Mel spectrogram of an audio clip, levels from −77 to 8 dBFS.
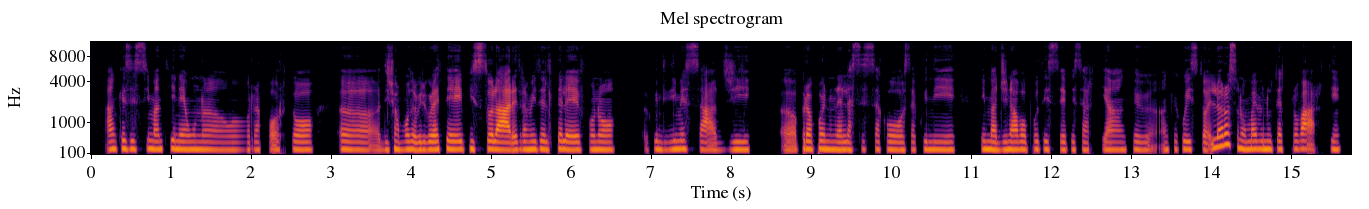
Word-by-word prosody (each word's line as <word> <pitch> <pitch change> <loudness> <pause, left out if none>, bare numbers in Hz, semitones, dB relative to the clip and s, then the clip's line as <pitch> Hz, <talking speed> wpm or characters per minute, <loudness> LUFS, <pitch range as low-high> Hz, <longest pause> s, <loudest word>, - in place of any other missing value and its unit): anche 195 +2 +1
se 195 0 0
si 200 +2 -6
mantiene 190 0 +2
un 185 0 +2
un 175 -1 -3
rapporto, 180 - -2 0.3
uhm, 180 -2 -1
diciamo 180 +1 0
tra 185 - +3
virgolette 185 +2 +3
"epistolare" 185 -2 +5
tramite 185 +1 +2
il 180 -2 -1
telefono, 180 -1 +1 0.4
quindi 180 -1 -3
di 185 +2 0
messaggi, 180 -2 -1 0.4
uhm, 85 -2 -2
però 190 -1 +2
poi 195 +1 +2
non 185 -1 +3
è 180 - +3
la 180 0 +1
stessa 185 +1 -9
cosa, 180 -1 -2
e - - -11
quindi 180 -1 -1 0.3
immaginavo 180 0 +3
potesse 185 0 -4
pesarti 180 -1 -7
anche 180 0 -2
uhm, 175 0 -6
anche 180 +1 -7
questo. 185 -1 -3
E - - -2
loro 260 +6 +4
sono 205 -8 0
mai 190 +1 +3
venuti 190 0 +2
a - - +1
trovarti? 190 -1 -1
185 Hz, 160 wpm, -21 LUFS, 180-190 Hz, 0.4 s, epistolare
